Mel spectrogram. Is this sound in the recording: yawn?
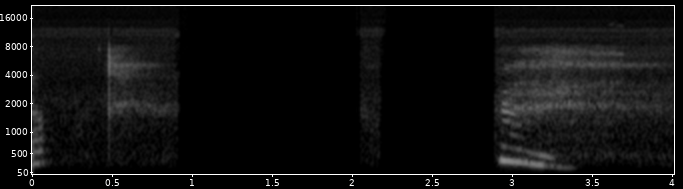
yes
